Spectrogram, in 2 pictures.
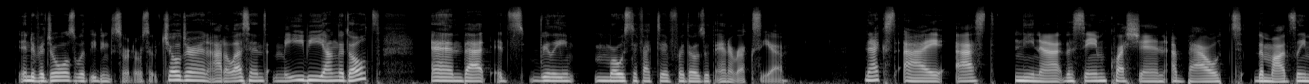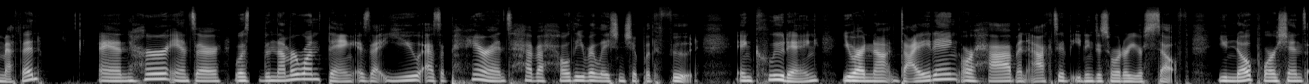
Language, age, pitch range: English, 20-39, 145-175 Hz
